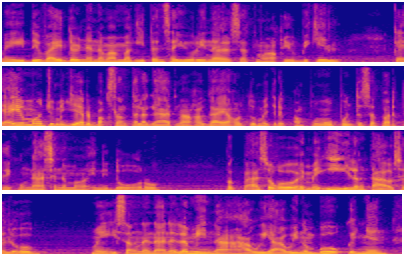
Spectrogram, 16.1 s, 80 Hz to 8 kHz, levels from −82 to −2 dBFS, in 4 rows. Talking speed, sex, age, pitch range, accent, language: 170 wpm, male, 20-39, 130-165 Hz, Filipino, English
